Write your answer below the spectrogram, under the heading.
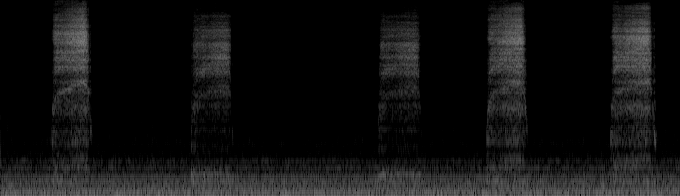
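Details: Resting wild barn owl nestlings in a monitored nest box produce five broad, breathy hisses at uneven intervals over about seven seconds, some louder than others, above a persistent low-pitched hum.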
